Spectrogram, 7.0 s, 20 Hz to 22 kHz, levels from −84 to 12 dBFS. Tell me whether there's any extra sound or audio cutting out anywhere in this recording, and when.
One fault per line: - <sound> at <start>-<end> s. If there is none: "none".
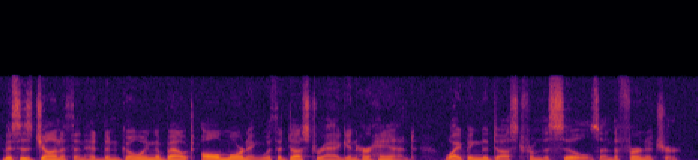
none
